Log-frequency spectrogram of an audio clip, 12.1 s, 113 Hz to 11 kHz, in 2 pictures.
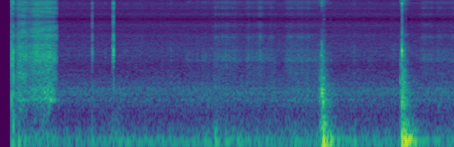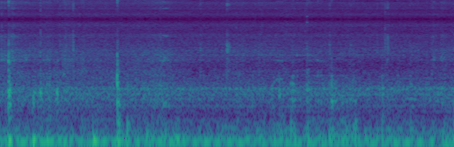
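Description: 2011 Subaru WRX's turbocharged flat-four idling steadily. A short rustle of handling at the start and two sharp knocks about a second apart, a little over four seconds in, which are the loudest sounds.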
